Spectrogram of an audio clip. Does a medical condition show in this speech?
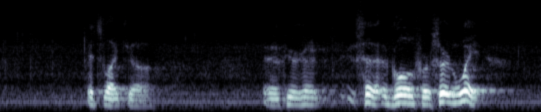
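Yes: Parkinson's disease; lost balance and body coordination.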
